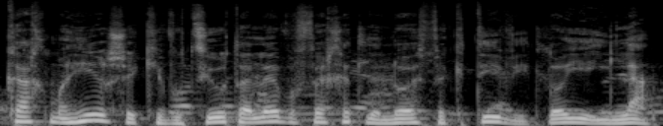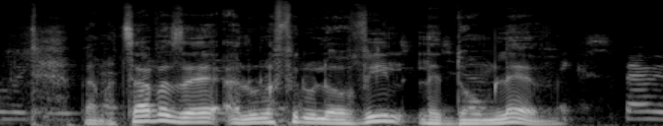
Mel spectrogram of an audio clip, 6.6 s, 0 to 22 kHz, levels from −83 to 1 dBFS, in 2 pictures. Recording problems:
voice in the background; noticeable; throughout; 20 dB below the speech

